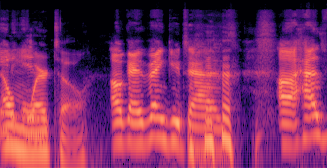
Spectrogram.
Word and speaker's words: El Muerto: So speaking of the Sonyverse, El Morito, I hope I pronounced that name right, has been delayed. I think it's El Muerto.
